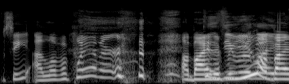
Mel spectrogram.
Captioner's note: both laugh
